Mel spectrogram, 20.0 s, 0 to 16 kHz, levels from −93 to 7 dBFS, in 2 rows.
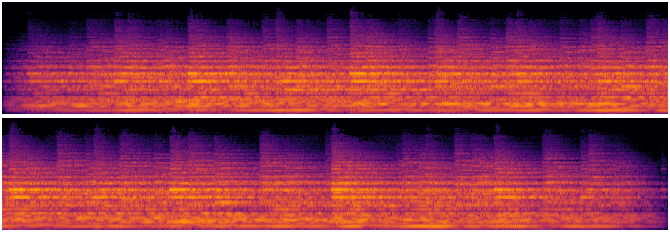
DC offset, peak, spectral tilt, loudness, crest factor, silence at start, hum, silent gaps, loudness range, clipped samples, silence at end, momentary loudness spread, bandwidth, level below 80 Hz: under 0.1%; -2 dBFS; -6.5 dB/octave; -17 LUFS; 16 dB; 0.15 s; none; none; 3 LU; under 0.1%; 0.15 s; 10 LU; 9 kHz; -52 dBFS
